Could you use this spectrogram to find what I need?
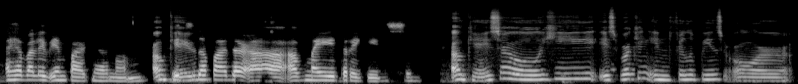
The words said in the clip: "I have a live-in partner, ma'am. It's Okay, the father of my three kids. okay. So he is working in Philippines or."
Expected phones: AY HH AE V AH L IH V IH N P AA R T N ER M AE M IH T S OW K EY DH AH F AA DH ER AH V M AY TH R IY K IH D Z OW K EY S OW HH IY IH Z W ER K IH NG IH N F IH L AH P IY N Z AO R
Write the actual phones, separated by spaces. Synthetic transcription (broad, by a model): AY HH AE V AH L IH V IH N P AA R T N ER M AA M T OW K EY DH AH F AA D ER AH V M AY T R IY K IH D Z OW K EY S OW HH IY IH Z W ER K IH NG IH N F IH L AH P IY N S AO R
